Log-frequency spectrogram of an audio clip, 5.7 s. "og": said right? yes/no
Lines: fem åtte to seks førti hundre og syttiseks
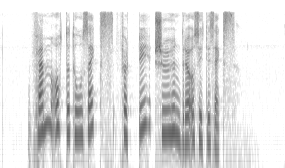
yes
